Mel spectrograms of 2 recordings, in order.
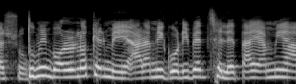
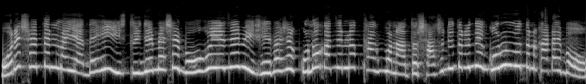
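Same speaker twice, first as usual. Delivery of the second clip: high-pitched nagging mother voice; a mother nagging her lazy daughter, higher; scolding mother; 8 semitones higher than usual. Acted. Mother scolds her daughter about housework, high-pitched and nagging.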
